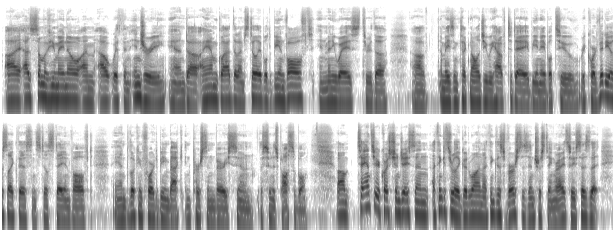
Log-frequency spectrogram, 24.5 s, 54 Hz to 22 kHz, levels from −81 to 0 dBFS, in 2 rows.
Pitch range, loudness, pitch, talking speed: 100-120 Hz, -24 LUFS, 110 Hz, 205 wpm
